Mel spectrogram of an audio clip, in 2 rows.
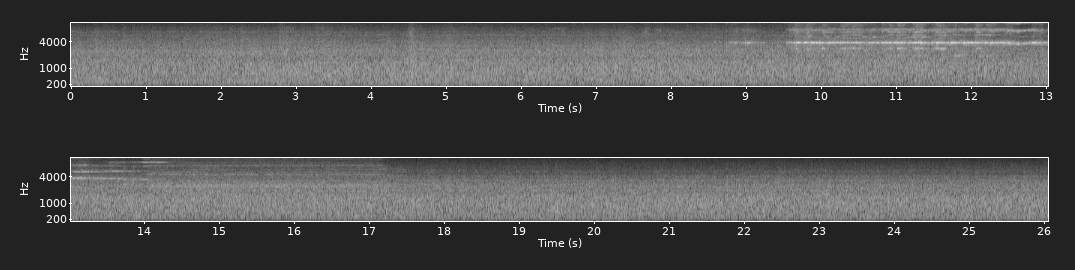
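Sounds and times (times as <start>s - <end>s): train running: 0.0s - 26.0s
wheel and brake squeal: 7.6s - 17.3s.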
